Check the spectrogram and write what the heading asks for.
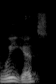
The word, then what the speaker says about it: Uyghurs: well another group and i never know how to say this but i've been told it's weaker uyghurs in in china so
